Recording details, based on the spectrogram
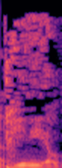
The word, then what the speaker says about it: pineal: Plus it calcifies your penile. How do you say that? – Pineal gland. – Pineal gland, that's it.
